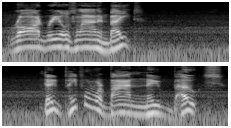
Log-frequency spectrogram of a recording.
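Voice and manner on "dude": ordinary delivery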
